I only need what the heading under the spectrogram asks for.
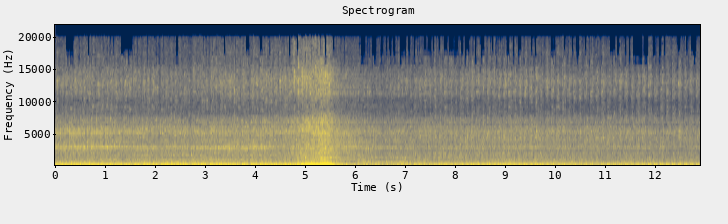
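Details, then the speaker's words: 1974 Triumph Trident three-cylinder after fixing a failed-coil misfire, started indoors in cold weather. A steady, even idle after a brief blip, with no stumbles or cutting out: normal idle. "Running beautifully. Yeah, it is. It's running beautiful. I don't hear the cutting out or none of that."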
